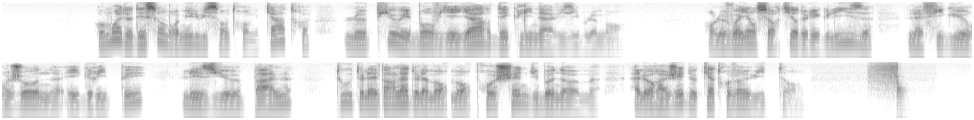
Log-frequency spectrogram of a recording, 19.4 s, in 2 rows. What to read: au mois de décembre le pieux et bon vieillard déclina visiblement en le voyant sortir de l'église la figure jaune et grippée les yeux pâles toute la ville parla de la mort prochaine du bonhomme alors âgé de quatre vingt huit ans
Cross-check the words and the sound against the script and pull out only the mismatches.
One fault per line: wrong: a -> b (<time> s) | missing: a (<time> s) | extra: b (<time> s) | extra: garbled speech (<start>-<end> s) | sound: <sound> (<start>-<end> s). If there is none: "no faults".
missing: ville (13.4 s)
extra: mort (14.2 s)
sound: thud (18.4-18.9 s)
